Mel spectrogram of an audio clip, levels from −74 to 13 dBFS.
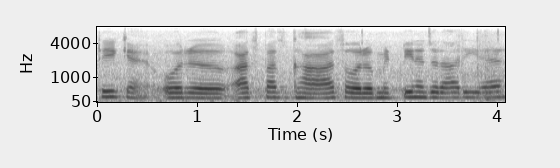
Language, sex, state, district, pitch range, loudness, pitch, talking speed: Hindi, female, Haryana, Rohtak, 190-205 Hz, -15 LUFS, 195 Hz, 160 wpm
